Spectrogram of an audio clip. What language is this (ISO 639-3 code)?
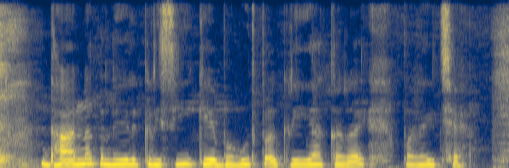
mai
